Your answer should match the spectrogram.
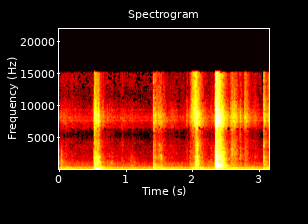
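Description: Cards drawn during a card reading: a few short, soft papery snaps at irregular intervals, quiet and alone, with no voices.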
